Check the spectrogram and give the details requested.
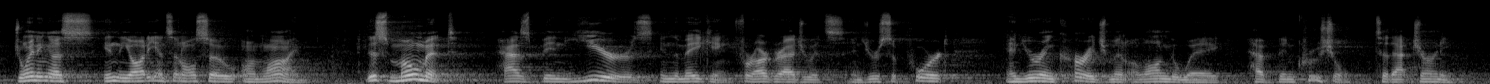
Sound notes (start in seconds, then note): none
